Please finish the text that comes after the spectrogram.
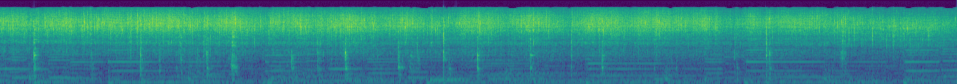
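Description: Chopped green chillies and spring onions stir-fried in a pan, with a steady loud sizzle and frequent sharp clicks of a spatula scraping and tossing throughout, no voices.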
